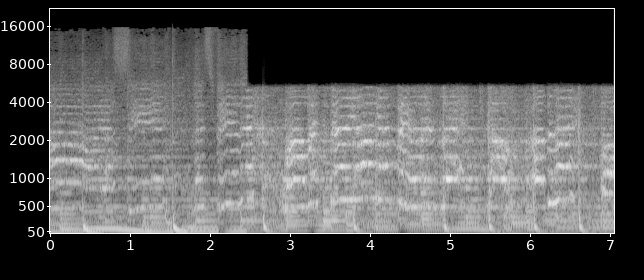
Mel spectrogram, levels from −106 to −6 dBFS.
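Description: Right at 2.47 s the sound changes character and stays that way to the end: the top end vanishes, with nothing above about 5.2 kHz, so everything goes duller and a bit boxy. The level shifts by a few dB, and a new, different background hiss sits well under the signal. There's no gap at the change. That's most likely the input switched to a poorer device mid-recording, a narrower-band mic with its own tone and noise.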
